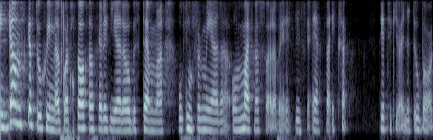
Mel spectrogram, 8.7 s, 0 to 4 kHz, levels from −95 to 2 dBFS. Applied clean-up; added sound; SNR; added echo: neural mask model DeepFilterNet 3.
